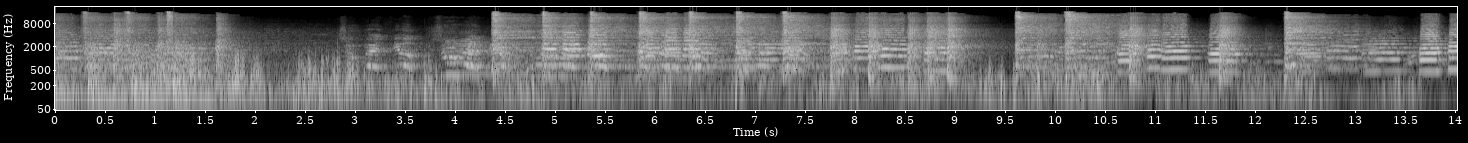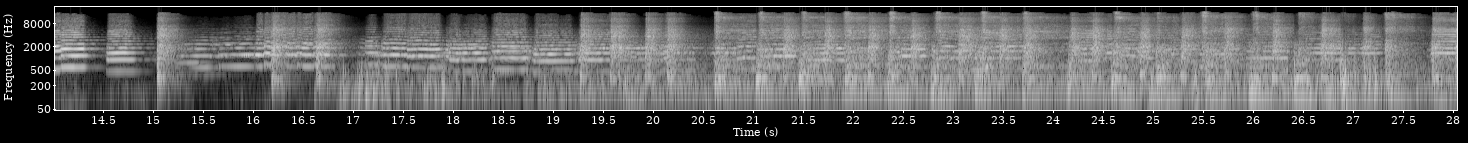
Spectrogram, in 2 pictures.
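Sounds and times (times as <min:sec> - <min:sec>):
drums and cymbals beat: 0:00.0 - 0:01.9, 0:04.4 - 0:13.0, 0:15.0 - 0:15.4, 0:16.0 - 0:17.0, 0:19.2 - 0:28.0
trumpets playing melody: 0:00.0 - 0:01.9, 0:04.4 - 0:28.0.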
